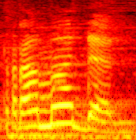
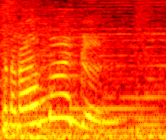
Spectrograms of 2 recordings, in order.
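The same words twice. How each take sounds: First: The last vowel is an a sound. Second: The last vowel is an o sound. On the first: The speaker calls it right. "Lafalan bakunya" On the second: The speaker calls it wrong. "Kata tidak bakunya menjadi"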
